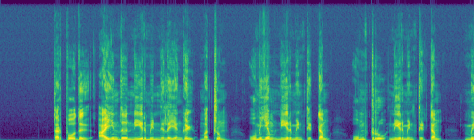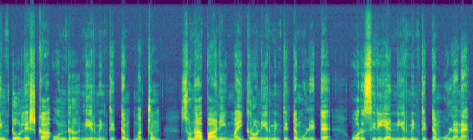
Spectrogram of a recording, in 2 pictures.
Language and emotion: Tamil, neutral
